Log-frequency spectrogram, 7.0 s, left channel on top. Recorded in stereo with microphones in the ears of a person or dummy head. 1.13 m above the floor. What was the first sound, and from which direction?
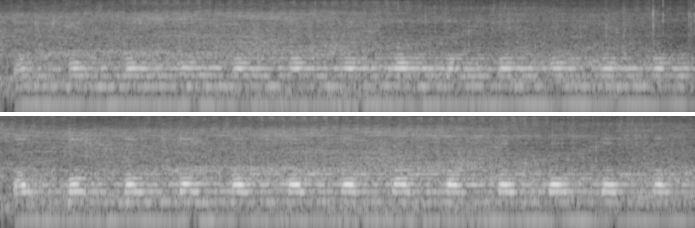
Singing, 55° right (ahead or behind).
